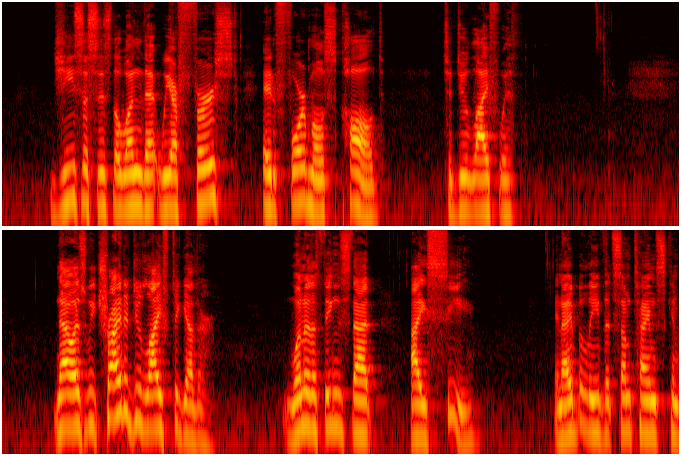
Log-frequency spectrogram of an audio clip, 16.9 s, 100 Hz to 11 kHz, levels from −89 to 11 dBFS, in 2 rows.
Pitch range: 130-165 Hz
